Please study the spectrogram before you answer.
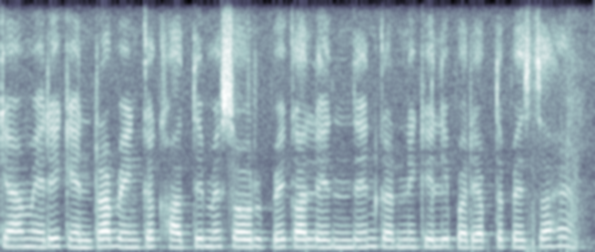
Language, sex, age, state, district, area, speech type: Hindi, female, 30-45, Madhya Pradesh, Betul, urban, read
